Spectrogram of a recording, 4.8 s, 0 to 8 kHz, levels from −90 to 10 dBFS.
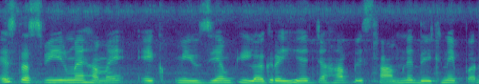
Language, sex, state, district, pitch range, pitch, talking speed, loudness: Hindi, female, Uttarakhand, Uttarkashi, 180-200 Hz, 190 Hz, 200 wpm, -19 LUFS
